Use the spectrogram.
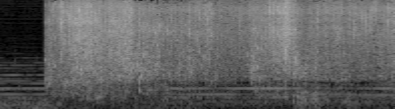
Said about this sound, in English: Upon reaching the stormy surface, he is slammed with the noise of pounding rain against his mask and crashing waves.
